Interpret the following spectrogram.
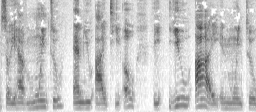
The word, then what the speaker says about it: muito: that into the t it does kind of seem to have a little bit of an n sound but just know it's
